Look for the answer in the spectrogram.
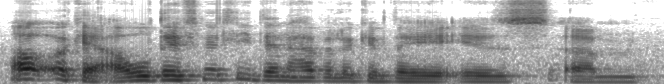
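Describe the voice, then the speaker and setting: A man's voice: mid-range voice, very animated, fairly quick, darkish tone. A South African man hosting a casual live-stream Q&A, chatty and earnest, who laughs often and pronounces his words very carefully. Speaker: music reaction YouTuber hosting a live stream.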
